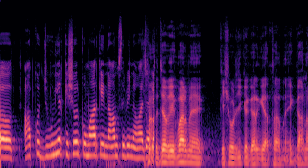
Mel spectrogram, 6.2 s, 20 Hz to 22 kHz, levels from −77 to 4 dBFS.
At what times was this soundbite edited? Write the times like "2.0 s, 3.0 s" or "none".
3.1 s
